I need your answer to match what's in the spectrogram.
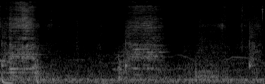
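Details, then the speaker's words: Honda Civic (H2B) car pulling left with a rubbing noise: a soft scraping rasp returns about once a turn as the wheel is spun by hand. The brake dust shield is rubbing against the rotor. "well that's why I was taking that noise on this side bottom"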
